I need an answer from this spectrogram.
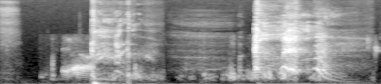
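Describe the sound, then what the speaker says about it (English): Coughs from someone recovering from the flu: two short harsh bursts around a second and again near three seconds, close and fairly loud, with faint voice sounds between. "I'm just getting over the flu, so I still have some coughs"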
